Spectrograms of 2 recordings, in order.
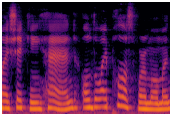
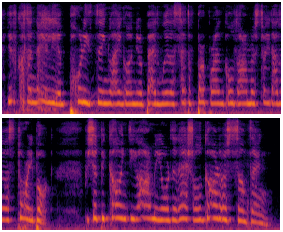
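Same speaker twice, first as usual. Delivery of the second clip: higher, frantic, rushing, fast at the end; rising alarm, words tumbling; panicked; 7 semitones higher, 3 dB quieter, faster than usual. A narrator's reading. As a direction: spill it out in a panic. Panicked friend rambling.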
